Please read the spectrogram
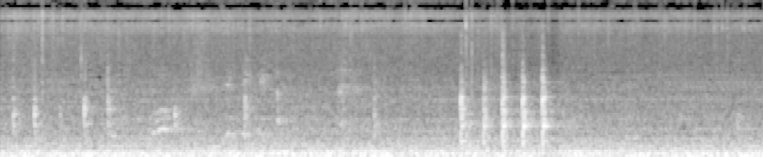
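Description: Wooden spoon stirring and scraping chopped onion, garlic and ginger frying in butter in a nonstick pan, with quiet sizzling over a steady low rumble. About two-thirds of the way through comes a quick run of about five sharp knocks of the spoon against the pan.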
